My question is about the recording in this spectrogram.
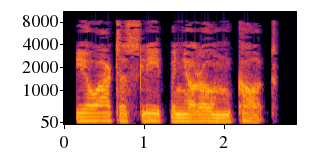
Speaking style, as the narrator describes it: Shona said, her voice flat and emotionless

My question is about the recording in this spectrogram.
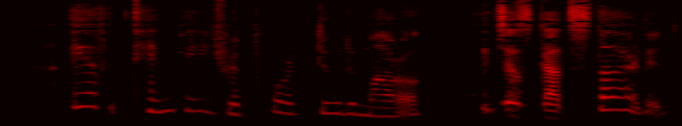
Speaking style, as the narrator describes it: your child tearfully saying

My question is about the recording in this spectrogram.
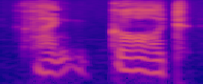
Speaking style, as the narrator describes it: Jen sobbed

